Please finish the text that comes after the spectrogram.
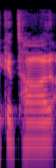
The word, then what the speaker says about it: Catan: I say Catan.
